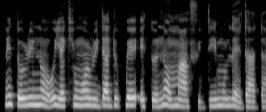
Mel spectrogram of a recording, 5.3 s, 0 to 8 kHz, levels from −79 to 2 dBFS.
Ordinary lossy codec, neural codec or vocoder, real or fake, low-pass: none; none; real; none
